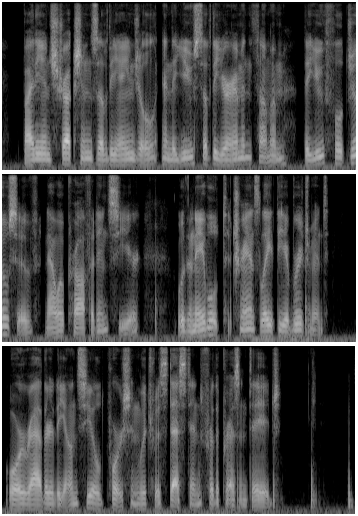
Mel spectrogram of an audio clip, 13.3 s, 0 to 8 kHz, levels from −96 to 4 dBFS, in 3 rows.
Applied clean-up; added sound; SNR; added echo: neural diffusion model UNIVERSE++.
